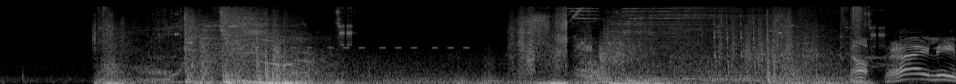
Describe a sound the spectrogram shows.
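Gunshots ring out in loud, rapid bursts.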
